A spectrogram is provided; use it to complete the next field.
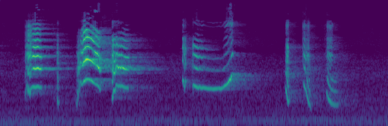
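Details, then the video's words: Pet Indian ringneck parakeet enjoying a cuddle and making soothing sounds: short harmonic squeaks and chirps, some sweeping down, one long rising whistle-like note, in three clusters with quiet gaps, indoors. "Cute Pet Parrot Enjoying Cuddle And Making Soothing Sound"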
